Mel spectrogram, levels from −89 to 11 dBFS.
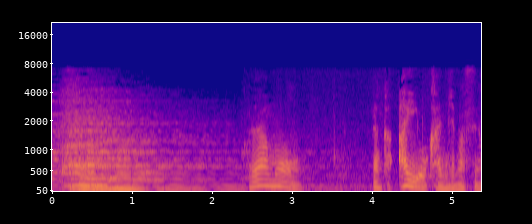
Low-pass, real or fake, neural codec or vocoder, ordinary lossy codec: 7.2 kHz; fake; vocoder, 44.1 kHz, 80 mel bands, Vocos; MP3, 32 kbps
